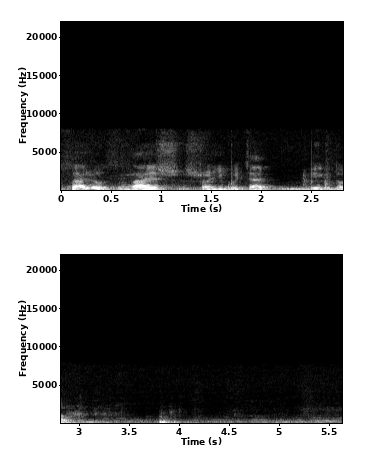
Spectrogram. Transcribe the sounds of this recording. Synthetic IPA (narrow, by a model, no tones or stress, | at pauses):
sɐlʲut̪znajɪʂʂt̪onʲɪbutʲɐbʲɪɡd̪ok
